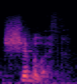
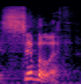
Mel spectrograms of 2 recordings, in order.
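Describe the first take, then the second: First: The word begins with a 'sh' sound. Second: The word begins with an 's' sound. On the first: The speaker calls it right. "say Shibboleth" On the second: The speaker calls it wrong. "He couldn't say it right"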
